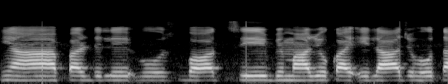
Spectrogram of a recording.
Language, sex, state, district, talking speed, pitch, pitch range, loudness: Hindi, female, Uttar Pradesh, Hamirpur, 135 wpm, 195 Hz, 190-200 Hz, -15 LUFS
